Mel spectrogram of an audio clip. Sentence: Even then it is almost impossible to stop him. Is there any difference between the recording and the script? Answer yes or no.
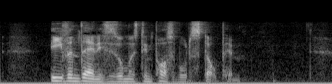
no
